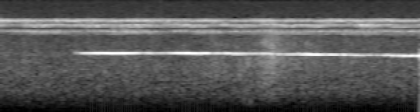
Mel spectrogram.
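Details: Song of a great jacamar, Jacamerops aureus: one sustained, thin whistle held nearly level and drifting slightly downward for over two seconds, with continuous high-pitched insect buzzing behind it.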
